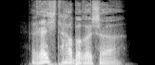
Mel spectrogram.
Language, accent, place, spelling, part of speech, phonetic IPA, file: German, Germany, Berlin, rechthaberischer, adjective, [ˈʁɛçtˌhaːbəʁɪʃɐ], De-rechthaberischer.ogg
- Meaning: 1. comparative degree of rechthaberisch 2. inflection of rechthaberisch: strong/mixed nominative masculine singular 3. inflection of rechthaberisch: strong genitive/dative feminine singular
